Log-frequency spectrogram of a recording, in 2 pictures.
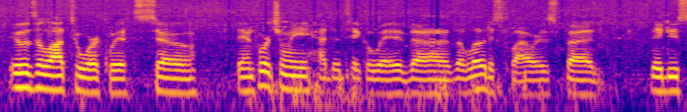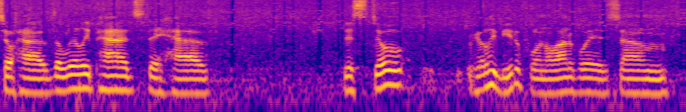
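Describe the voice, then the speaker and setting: Amid noticeable background noise, a man of medium pitch talks at a moderate pace with fairly even intonation and long, frequent pauses. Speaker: counseling student. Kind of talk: casual vlog tour narration. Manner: hesitant; quiet.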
